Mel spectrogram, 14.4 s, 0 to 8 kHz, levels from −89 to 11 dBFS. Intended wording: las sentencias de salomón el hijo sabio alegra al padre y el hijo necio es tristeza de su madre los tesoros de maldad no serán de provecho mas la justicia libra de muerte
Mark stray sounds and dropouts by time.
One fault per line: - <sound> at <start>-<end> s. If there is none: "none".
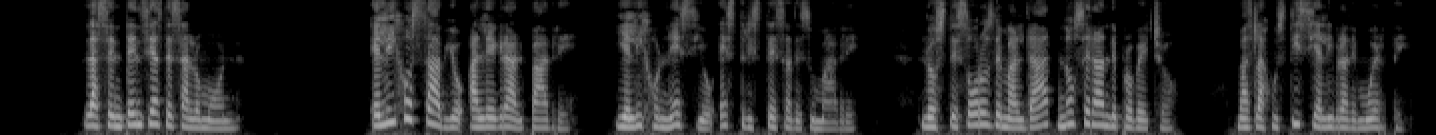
none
